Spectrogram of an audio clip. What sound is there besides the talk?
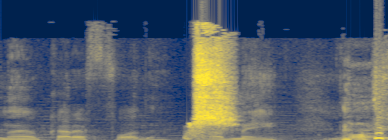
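sneeze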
